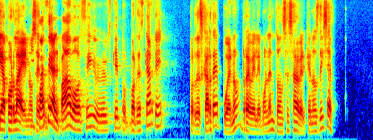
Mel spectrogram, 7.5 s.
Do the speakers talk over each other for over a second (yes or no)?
no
